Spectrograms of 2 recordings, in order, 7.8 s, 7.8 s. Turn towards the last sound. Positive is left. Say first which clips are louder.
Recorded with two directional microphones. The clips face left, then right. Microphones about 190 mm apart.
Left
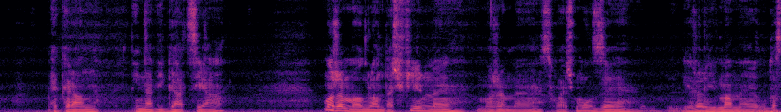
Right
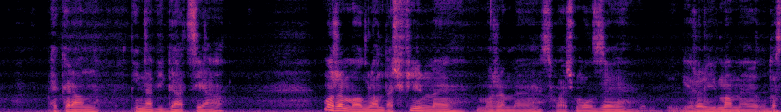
# right 2 dB
turn(degrees=-10)  # may be behind; listen again after turning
